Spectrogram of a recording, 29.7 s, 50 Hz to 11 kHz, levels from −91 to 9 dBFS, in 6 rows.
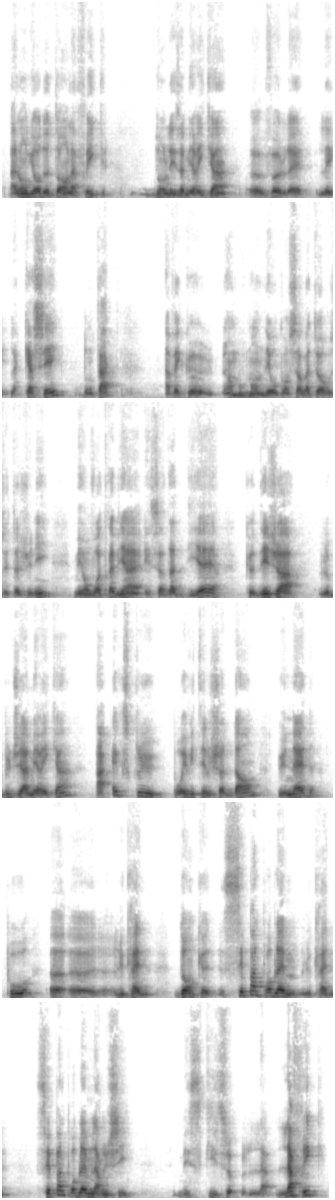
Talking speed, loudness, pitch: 140 wpm, -22 LUFS, 190 Hz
